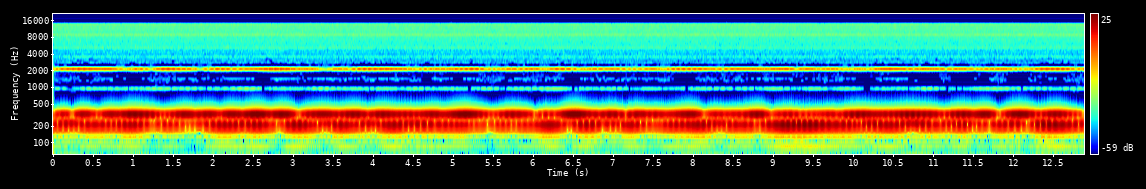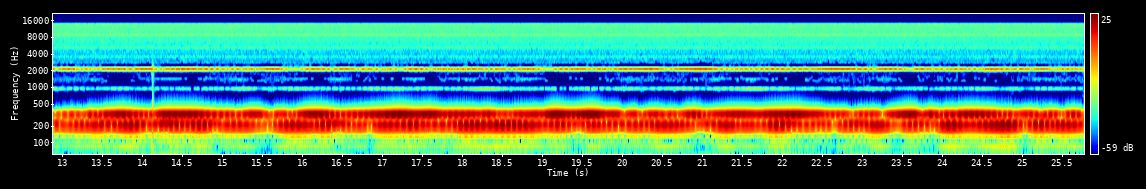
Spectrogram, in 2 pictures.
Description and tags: Pitched-up version of my randomly generated Subtle Horror Ambience for creepy movies and indie horror games. This version sounds creepier and more alien.
Check also the original and longer low-pitch version of this ambient loop, included in my Alien Algorithm Pack, which sounds more subtle, darker and less noisy than this one.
